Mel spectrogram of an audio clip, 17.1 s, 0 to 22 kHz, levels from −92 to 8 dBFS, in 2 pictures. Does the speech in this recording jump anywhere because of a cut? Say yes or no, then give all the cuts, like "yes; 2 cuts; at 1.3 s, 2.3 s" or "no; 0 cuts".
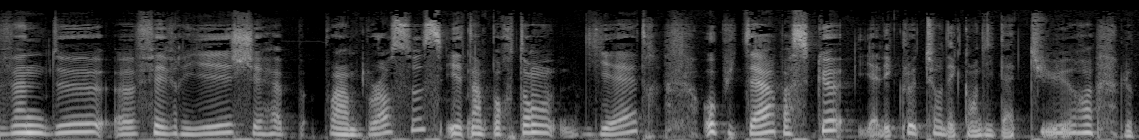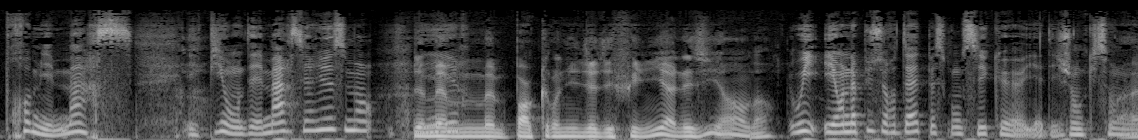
yes; 2 cuts; at 11.6 s, 14.2 s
